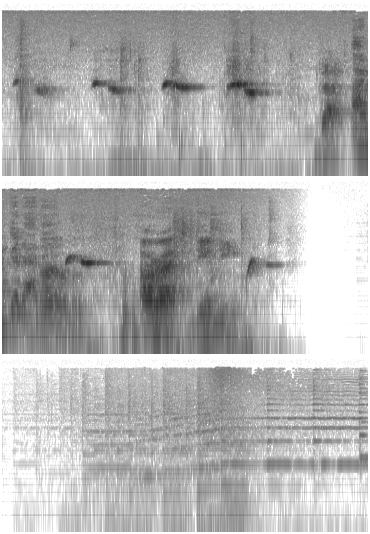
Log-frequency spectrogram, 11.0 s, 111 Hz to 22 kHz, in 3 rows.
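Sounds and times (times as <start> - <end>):
person whistling an imitation of a bird call: 0.1 - 2.8, 4.2 - 4.9, 6.1 - 6.5
speech: 3.2 - 6.2.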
